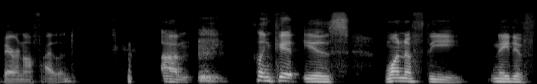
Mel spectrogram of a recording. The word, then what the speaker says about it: Tlingit: this region, and that language and culture is called Tlingit in English, or in the language itself is Tlingit, but people usually pronounce it in English Tlingit.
